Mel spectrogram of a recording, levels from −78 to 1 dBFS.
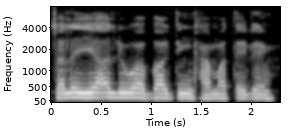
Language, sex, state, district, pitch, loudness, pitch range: Wancho, male, Arunachal Pradesh, Longding, 140 Hz, -14 LUFS, 130-150 Hz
